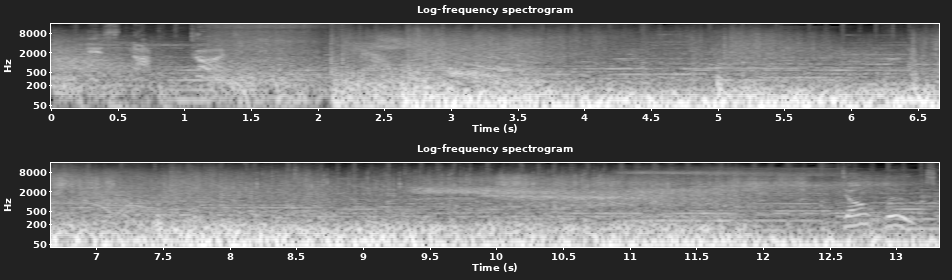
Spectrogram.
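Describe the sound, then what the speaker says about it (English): Two flame bomb explosions in the Naruto Ultimate Ninja Storm video game, a sharp burst followed by heavy booming, crackling fire effects, with game sound effects and a player talking over them. "Fire stuff! Two flame bombs!"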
